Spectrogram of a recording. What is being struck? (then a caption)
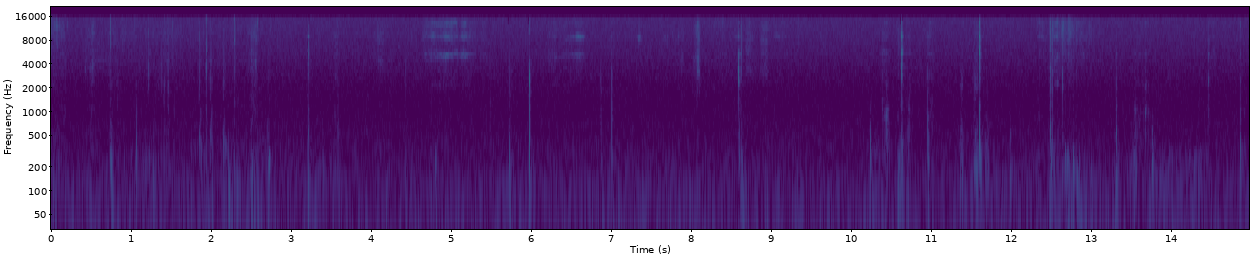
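Leather handbag with metal studs. A wooden pointer held in the hand taps and scrapes over the rows of metal dome studs on a medium black leather purse. Around twenty sharp, quick ticks and clicks with bright edges stand out over soft scraping and a steady low hum. The clicks die away almost at once, leaving a quiet, close sound throughout.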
